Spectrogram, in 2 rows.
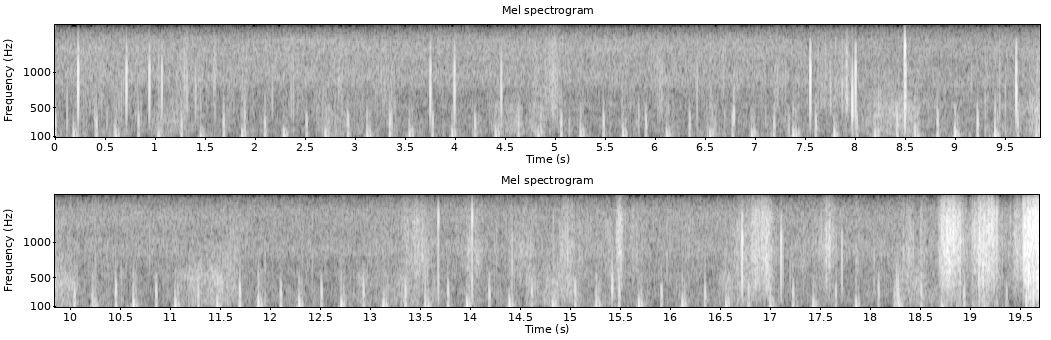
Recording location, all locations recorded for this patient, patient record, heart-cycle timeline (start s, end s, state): mitral valve (MV)
aortic valve (AV)+pulmonary valve (PV)+tricuspid valve (TV)+mitral valve (MV)
#Age: Child
#Sex: Female
#Height: 95.0 cm
#Weight: 14.0 kg
#Pregnancy status: False
#Murmur: Absent
#Murmur locations: nan
#Most audible location: nan
#Systolic murmur timing: nan
#Systolic murmur shape: nan
#Systolic murmur grading: nan
#Systolic murmur pitch: nan
#Systolic murmur quality: nan
#Diastolic murmur timing: nan
#Diastolic murmur shape: nan
#Diastolic murmur grading: nan
#Diastolic murmur pitch: nan
#Diastolic murmur quality: nan
#Outcome: Abnormal
#Campaign: 2015 screening campaign
0.00	12.60	unannotated
12.60	12.70	diastole
12.70	12.80	S1
12.80	12.92	systole
12.92	13.02	S2
13.02	13.12	diastole
13.12	13.24	S1
13.24	13.34	systole
13.34	13.44	S2
13.44	13.54	diastole
13.54	13.66	S1
13.66	13.76	systole
13.76	13.86	S2
13.86	13.95	diastole
13.95	14.06	S1
14.06	14.15	systole
14.15	14.28	S2
14.28	14.38	diastole
14.38	14.50	S1
14.50	14.59	systole
14.59	14.68	S2
14.68	14.82	diastole
14.82	14.94	S1
14.94	15.04	systole
15.04	15.14	S2
15.14	15.24	diastole
15.24	15.38	S1
15.38	15.47	systole
15.47	15.56	S2
15.56	15.67	diastole
15.67	15.80	S1
15.80	15.89	systole
15.89	15.98	S2
15.98	16.12	diastole
16.12	16.22	S1
16.22	16.31	systole
16.31	16.44	S2
16.44	16.56	diastole
16.56	16.66	S1
16.66	16.77	systole
16.77	16.86	S2
16.86	16.98	diastole
16.98	17.10	S1
17.10	17.21	systole
17.21	17.32	S2
17.32	17.43	diastole
17.43	17.54	S1
17.54	17.64	systole
17.64	17.72	S2
17.72	17.85	diastole
17.85	17.93	S1
17.93	18.07	systole
18.07	18.14	S2
18.14	18.27	diastole
18.27	18.38	S1
18.38	18.48	systole
18.48	18.58	S2
18.58	18.69	diastole
18.69	18.79	S1
18.79	18.92	systole
18.92	19.00	S2
19.00	19.12	diastole
19.12	19.70	unannotated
